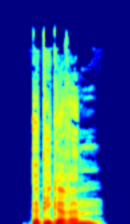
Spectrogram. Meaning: strong dative masculine/neuter singular comparative degree of üppig
- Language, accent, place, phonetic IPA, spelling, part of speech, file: German, Germany, Berlin, [ˈʏpɪɡəʁəm], üppigerem, adjective, De-üppigerem.ogg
